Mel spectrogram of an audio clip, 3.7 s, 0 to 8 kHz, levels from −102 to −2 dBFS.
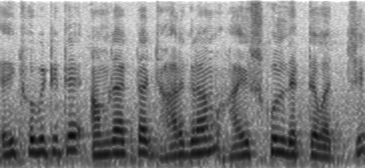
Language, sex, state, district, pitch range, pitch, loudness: Bengali, male, West Bengal, Jhargram, 150-190 Hz, 175 Hz, -15 LUFS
